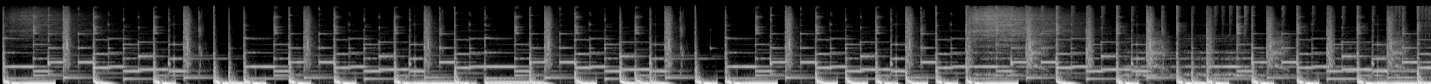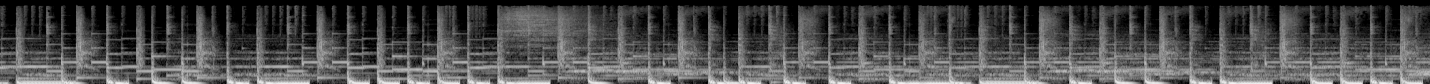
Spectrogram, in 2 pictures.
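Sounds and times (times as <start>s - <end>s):
funny remix music: 0.0s - 28.6s.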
